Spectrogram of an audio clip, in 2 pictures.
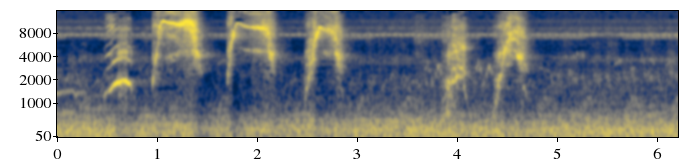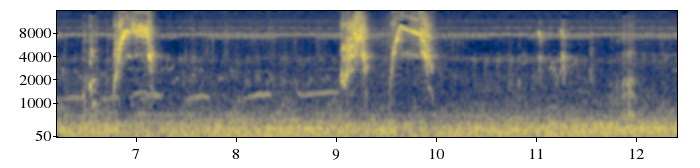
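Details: A left-behind wild newborn monkey keeps calling for its mother, giving loud, piercing rising-and-falling screeches in quick bursts, then softer short wavering cries, all above a constant low rural hum.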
